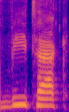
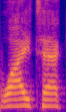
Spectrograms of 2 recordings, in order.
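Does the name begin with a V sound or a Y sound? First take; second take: V sound; Y sound. First: The name begins with a V sound. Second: The name begins with a Y sound. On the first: The speaker calls it right. "it's VTech" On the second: The speaker calls it wrong. "no more YTech, even though a lot of people here in the States have been saying YTech"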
